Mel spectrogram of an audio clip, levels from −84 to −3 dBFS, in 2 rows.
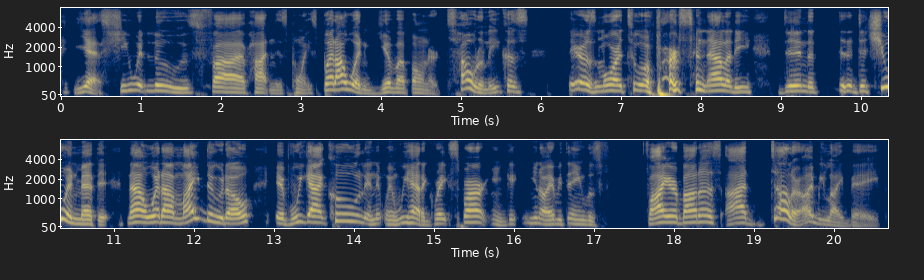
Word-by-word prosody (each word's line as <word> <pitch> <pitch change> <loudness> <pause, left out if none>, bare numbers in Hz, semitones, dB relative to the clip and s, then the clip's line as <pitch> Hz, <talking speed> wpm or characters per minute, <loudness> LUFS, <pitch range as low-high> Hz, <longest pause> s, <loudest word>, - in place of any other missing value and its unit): yes, 155 +7 -1
she 185 +1 -8
would 195 -3 -2
lose 155 -9 -1
5 145 -5 +1
hotness 105 -7 -5
points, 115 -3 -13
but 220 +1 +2
I 230 +2 +6
wouldn't 115 - 0
give 145 +6 -3
up 130 -1 -4
on 120 -4 -6
her - - -15
totally, 140 - -2
'cause 165 -3 -5 0.5
there 455 +3 +2
is 405 - +2
more 190 +3 +2
to 200 -2 -2
a 165 - +5
personality 190 -9 +3 0.3
than 180 +7 +2
the 155 -3 -4 0.2
the 185 - 0
the 175 +4 -3
chewing 290 - +3
method, 145 -5 0 0.2
now 205 +2 +5
what 210 +2 +2
I 195 -2 +5
might 275 - +1
do 215 -9 -1
though, 175 +6 +2 0.3
if 165 -5 0
we 190 +8 -3
got 200 -5 +5
cool 245 -4 -4
and 155 0 -5
it 165 - -13
when 140 -2 -6
we 190 +4 -5
had 185 - +2
a - - -3
great 160 +6 -5
spark 205 -1 +1
and 120 -5 -13
g 150 0 -11
you 180 0 -9
know, 160 - -2
everything 145 +1 -4
was 130 -7 -10
f - - -27 0.5
fire 205 +6 +5
about 200 +1 +1
us, 205 -3 -3
I'd 180 -4 -2 0.2
tell 320 -3 +2
her, - - -1
I'd 205 - -4
be 150 - -10
like, 95 -8 -8
"Babe, - - -14
175 Hz, 185 wpm, -23 LUFS, 145-205 Hz, 0.5 s, I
